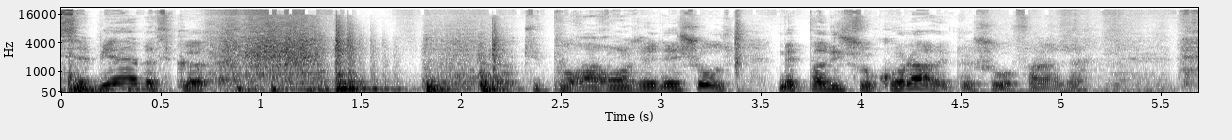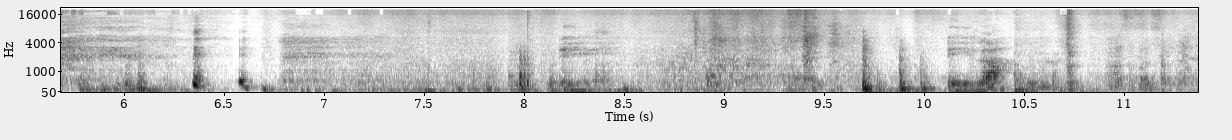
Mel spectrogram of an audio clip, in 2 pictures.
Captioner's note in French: rires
